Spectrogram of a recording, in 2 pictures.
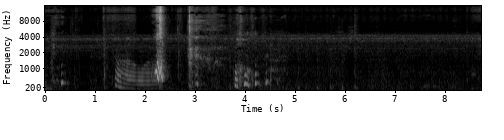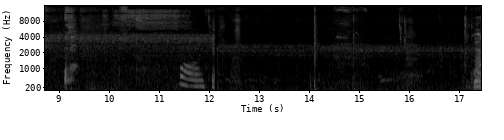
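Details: Kohaku, a pet Chihuahua, sulks after being refused a treat. It gives short, whiny, harmonic cries that fall and waver, one near the start and another about ten seconds later. Sharp knocks, a steady faint tone and brief human voices come in between.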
